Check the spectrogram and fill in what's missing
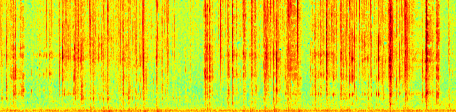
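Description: A rectangular, solid white soap bar held in the hand is shaved along its edge with a box cutter blade, coming away in crunchy flakes. Quick, bright, crackly scrapes and ticks patter rapidly over a steady low hum, with a few sharper crunches standing out toward the end.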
